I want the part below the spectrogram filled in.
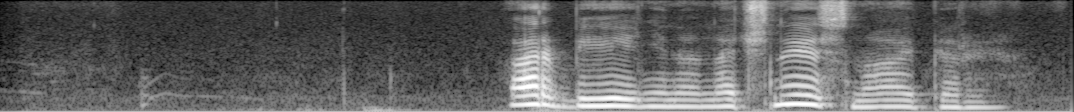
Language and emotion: Russian, sad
